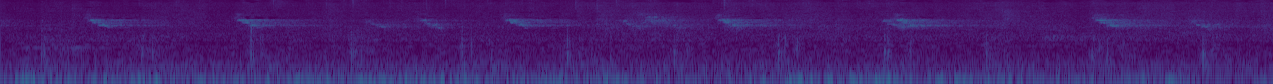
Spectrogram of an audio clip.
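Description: A small bird chirping over and over, short high chirps about two a second, with the walker's footsteps on cobblestones.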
